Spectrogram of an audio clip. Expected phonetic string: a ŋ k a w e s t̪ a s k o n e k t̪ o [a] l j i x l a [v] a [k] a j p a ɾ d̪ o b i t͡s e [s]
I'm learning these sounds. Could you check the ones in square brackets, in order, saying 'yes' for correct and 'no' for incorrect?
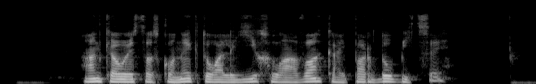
yes, yes, yes, no

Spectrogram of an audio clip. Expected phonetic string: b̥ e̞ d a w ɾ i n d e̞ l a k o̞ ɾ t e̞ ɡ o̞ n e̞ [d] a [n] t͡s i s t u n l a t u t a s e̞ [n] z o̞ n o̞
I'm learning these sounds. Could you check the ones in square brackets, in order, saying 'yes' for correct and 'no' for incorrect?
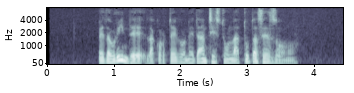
yes, yes, no

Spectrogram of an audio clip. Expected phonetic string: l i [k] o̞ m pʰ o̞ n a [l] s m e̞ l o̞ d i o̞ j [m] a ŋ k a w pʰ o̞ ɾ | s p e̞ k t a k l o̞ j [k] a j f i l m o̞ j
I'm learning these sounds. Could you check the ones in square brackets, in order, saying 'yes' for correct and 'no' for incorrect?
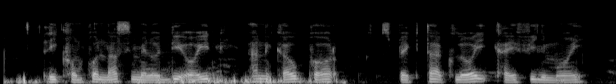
no, no, no, no

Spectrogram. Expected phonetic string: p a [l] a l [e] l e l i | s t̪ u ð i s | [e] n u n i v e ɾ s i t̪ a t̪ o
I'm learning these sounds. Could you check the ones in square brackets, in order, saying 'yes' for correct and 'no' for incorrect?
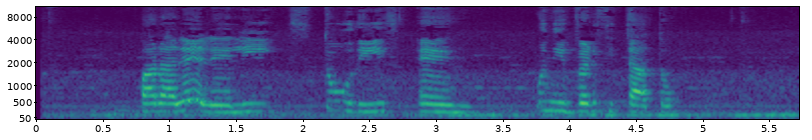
no, yes, yes

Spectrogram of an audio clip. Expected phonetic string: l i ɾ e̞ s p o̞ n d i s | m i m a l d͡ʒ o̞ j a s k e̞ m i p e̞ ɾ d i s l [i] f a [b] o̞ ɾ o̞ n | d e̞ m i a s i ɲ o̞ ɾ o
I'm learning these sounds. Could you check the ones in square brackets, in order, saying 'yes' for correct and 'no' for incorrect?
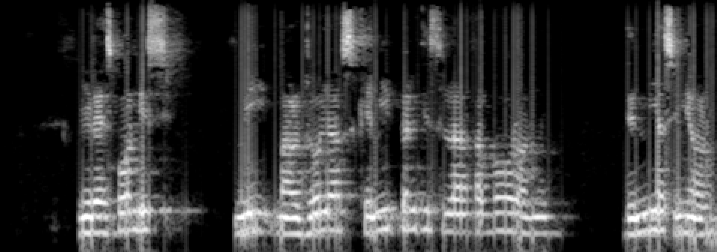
no, no

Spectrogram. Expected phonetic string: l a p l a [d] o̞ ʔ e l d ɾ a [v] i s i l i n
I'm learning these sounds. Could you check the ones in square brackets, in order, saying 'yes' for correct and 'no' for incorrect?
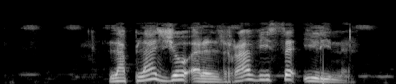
no, yes

